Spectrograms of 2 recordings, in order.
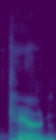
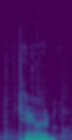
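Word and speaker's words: cairn: huts Little Rock K Karen that's what it is like a c a i r n I think Karen I think that's how it's pronounced I don't really know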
